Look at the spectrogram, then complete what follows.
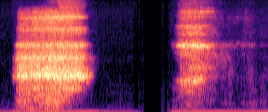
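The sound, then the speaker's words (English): A voice imitates connected breathing for a subliminal breath track: a long, airy breath followed after a short pause by a second, softer one, with no talking. “And it was just simply connected breathing. And it sounded kind of like this.”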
